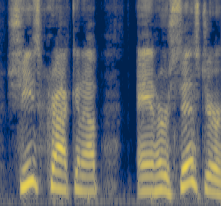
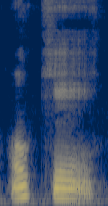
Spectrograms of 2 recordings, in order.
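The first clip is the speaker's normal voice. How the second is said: low, soft, drawn-out reply; deflated acceptance; 6 semitones lower, 11 dB quieter than usual. Retold or imitated. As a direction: let it drop quietly. His retold deflated final reply.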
